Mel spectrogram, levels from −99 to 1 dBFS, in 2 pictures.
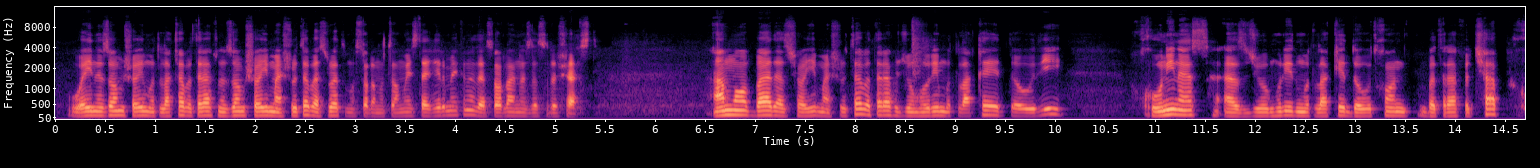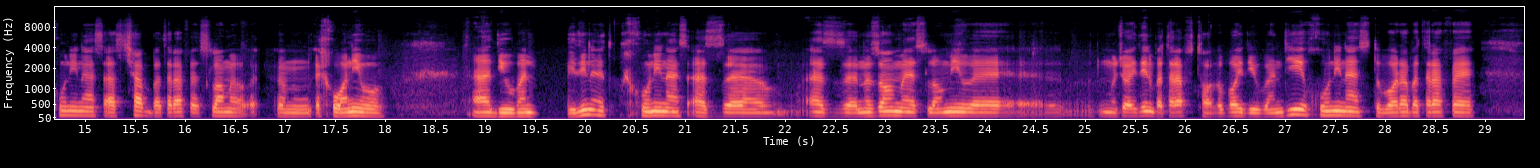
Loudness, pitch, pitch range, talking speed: -24 LUFS, 125 Hz, 115-135 Hz, 135 wpm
